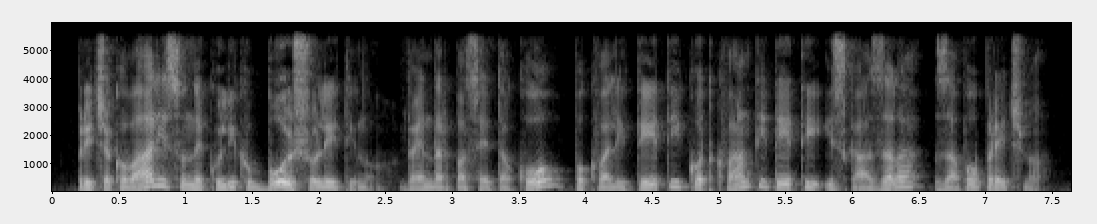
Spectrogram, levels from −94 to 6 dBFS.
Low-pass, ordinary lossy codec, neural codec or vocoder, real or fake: 5.4 kHz; none; none; real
